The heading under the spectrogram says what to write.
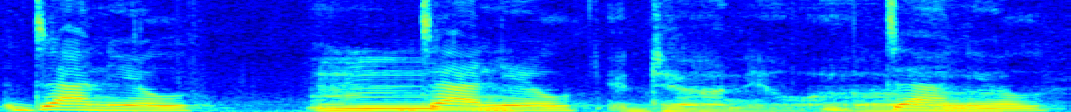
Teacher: la da va seguida de una especie de za, da, da, da, da, como en Daniel.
